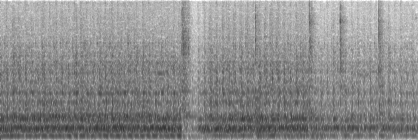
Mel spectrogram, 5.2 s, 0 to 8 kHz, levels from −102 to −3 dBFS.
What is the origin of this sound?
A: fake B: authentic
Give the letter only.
B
